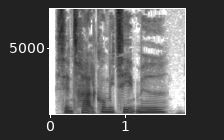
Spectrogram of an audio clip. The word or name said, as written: centralkomitémøde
